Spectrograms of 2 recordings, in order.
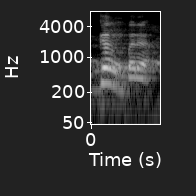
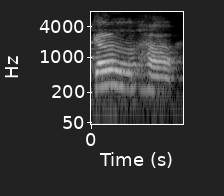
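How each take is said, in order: First: A quick b sound is heard between m and r. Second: No b sound is heard between m and r. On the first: The speaker calls it right. "é gâmbara, bem rapidinho" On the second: The speaker calls it wrong. "Muita gente fala ganha"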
